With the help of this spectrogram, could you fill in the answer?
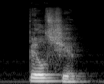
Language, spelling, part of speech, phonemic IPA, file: Dutch, pilsje, noun, /ˈpɪlʃə/, Nl-pilsje.ogg
- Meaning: diminutive of pils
